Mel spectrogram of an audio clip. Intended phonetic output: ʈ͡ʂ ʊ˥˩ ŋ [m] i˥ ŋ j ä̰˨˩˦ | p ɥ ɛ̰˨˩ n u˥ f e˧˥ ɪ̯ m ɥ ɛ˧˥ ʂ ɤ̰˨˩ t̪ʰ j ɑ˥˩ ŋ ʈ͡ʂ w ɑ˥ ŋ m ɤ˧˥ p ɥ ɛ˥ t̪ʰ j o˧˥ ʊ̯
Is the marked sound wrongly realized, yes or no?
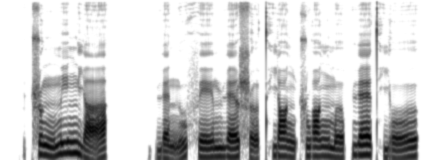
no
